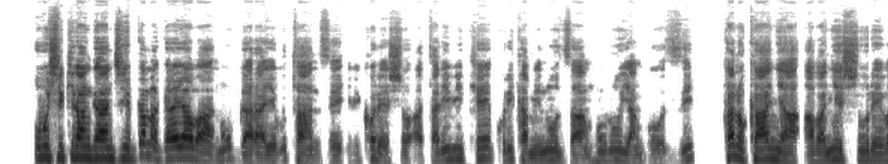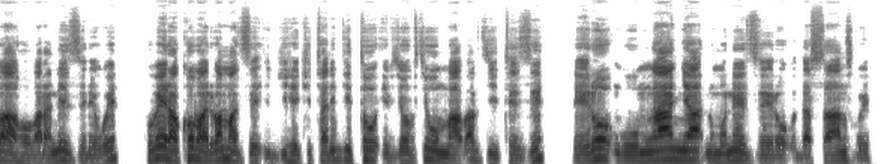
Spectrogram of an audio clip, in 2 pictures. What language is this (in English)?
Rundi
